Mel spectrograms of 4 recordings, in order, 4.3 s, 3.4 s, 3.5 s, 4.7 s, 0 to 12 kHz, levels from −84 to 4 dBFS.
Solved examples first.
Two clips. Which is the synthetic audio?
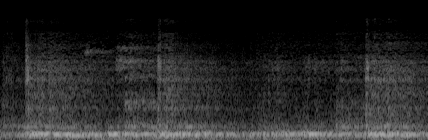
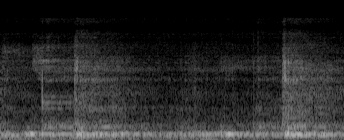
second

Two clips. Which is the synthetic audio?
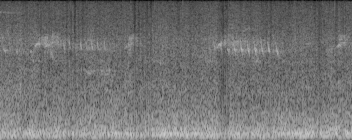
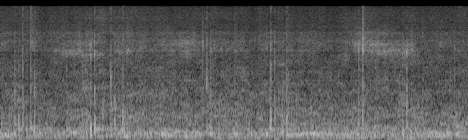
second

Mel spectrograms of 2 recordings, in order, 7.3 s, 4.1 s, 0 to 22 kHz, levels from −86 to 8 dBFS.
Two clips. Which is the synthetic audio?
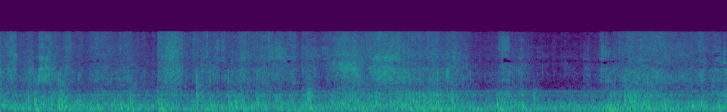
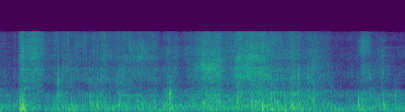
second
